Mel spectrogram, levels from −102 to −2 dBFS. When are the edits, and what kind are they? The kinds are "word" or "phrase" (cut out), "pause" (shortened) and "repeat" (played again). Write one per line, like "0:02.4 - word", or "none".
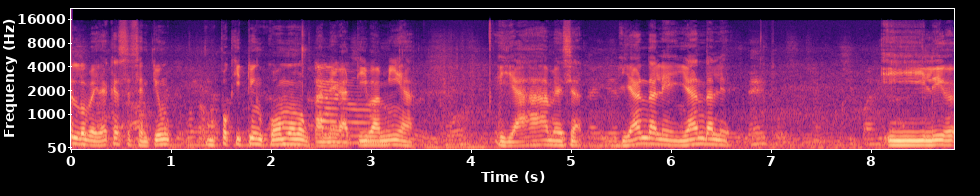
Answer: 0:02.4 - word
